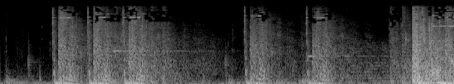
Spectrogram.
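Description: Gunfire bursts out in a video game during a firefight. Several loud, sharp volleys of shots break out at irregular intervals over a constant noisy background.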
